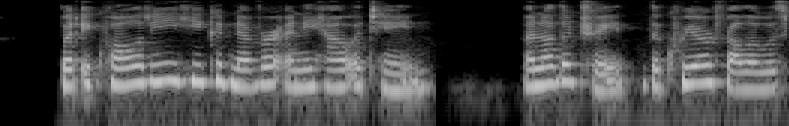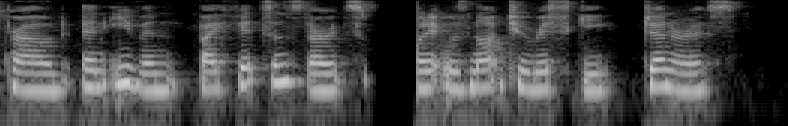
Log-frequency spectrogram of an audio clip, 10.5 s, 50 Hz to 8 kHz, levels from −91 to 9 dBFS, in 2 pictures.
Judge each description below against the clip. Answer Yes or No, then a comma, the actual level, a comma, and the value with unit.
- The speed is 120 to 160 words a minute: Yes, average, 155 wpm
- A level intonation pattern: No, average, 3.8 semitones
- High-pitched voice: Yes, high, 245 Hz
